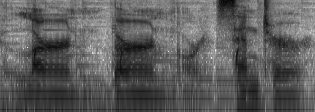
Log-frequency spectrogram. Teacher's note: you combine the r sound with a vowel to create a semi vowel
